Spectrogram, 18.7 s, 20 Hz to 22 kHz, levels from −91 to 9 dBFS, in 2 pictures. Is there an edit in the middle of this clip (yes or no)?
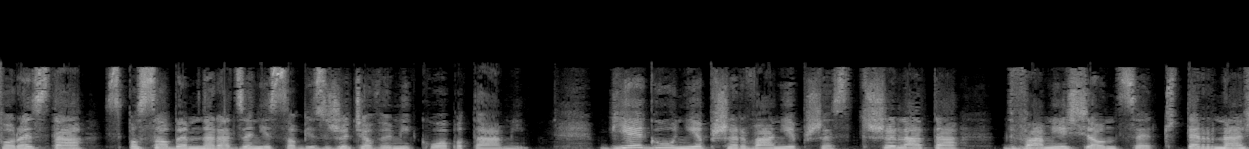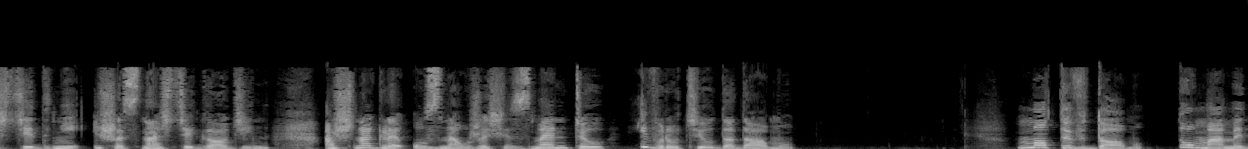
no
